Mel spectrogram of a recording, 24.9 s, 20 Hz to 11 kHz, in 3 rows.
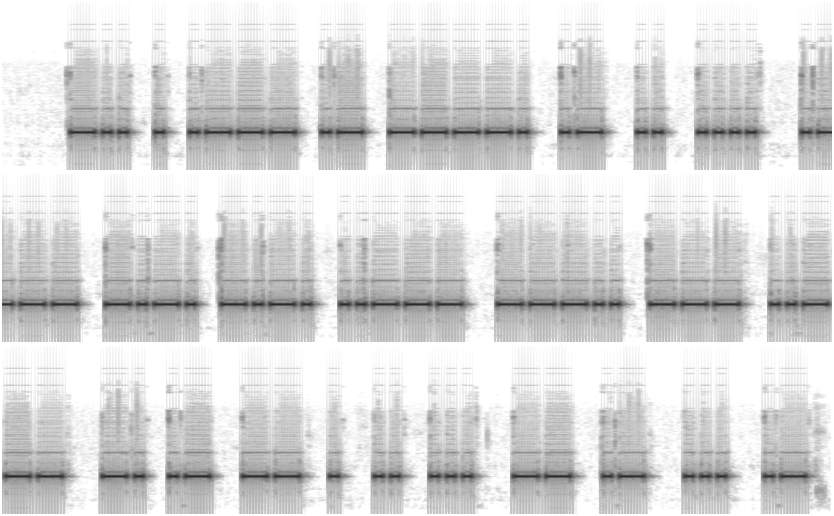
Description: Morse code, heard as a keyed tone, about 15 wpm, 650 Hz. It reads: DE JA9AIH JCC 28O2 NAME IS MASA
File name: jh8cbh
